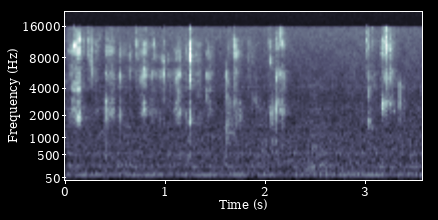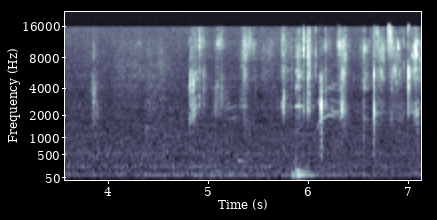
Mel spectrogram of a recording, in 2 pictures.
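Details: Male Devon Rex cat Aura biting into a big dry fish made for pets, recorded ASMR-style: irregular crisp crunches and gnawing clicks, with one louder thump near the sixth second, over a constant low hum.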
